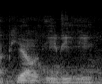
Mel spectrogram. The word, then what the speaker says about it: plebe: Yeah, Plebe. Are you talking pleb? No, I don't want that. Plebe. Yeah, freshman in a military or naval academy. There you go. Yeah, and it's pronounced pleb.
